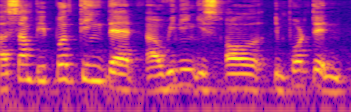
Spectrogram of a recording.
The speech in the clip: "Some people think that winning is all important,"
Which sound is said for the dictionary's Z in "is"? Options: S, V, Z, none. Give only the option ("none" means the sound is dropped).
S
